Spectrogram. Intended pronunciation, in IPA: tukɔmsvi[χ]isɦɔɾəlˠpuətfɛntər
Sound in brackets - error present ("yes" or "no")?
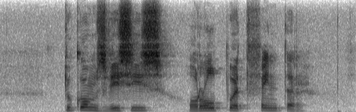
yes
